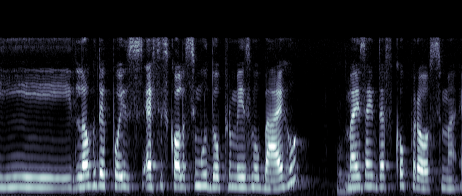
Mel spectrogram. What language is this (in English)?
Portuguese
